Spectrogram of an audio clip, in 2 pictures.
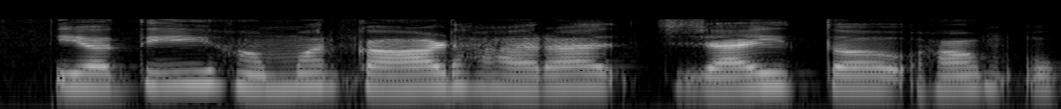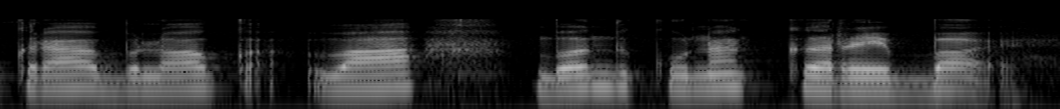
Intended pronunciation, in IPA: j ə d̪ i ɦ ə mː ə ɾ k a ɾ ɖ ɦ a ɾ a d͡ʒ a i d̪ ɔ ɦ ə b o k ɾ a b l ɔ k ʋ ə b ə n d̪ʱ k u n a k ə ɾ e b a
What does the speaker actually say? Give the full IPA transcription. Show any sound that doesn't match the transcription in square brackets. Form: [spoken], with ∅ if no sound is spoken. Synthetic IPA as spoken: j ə d̪ i ɦ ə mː ə ɾ k a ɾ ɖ ɦ a ɾ a d͡ʒ a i [t̪] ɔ ɦ ə [m] o k ɾ a b l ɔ k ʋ [a] b ə n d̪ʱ k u n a k ə ɾ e b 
